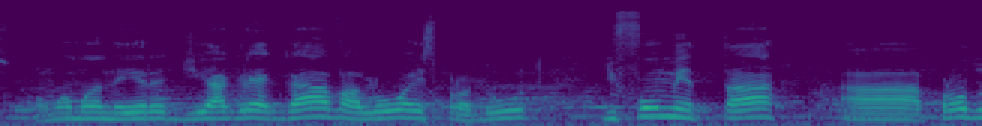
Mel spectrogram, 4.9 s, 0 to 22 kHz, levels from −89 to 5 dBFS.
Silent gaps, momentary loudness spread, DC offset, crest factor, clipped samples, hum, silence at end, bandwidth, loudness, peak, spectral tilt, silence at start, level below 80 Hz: none; 10 LU; under 0.1%; 14 dB; under 0.1%; none; 0 s; 15.5 kHz; -43 LUFS; -28 dBFS; -7.5 dB/octave; 0 s; -70 dBFS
